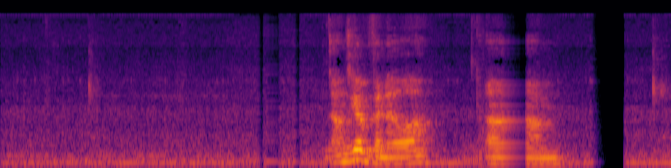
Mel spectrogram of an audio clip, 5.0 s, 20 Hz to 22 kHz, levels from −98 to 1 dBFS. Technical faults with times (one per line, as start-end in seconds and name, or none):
1.93-2.26 short stall from a late packet
3.37-3.65 short stall from a late packet
3.77-3.96 call audio freeze
4.44-4.70 call audio freeze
